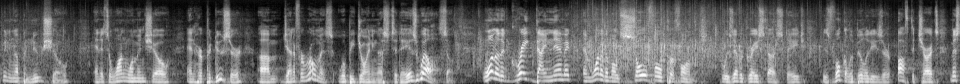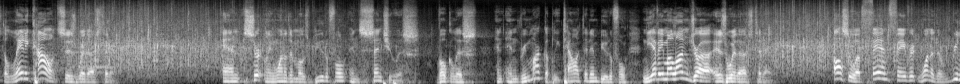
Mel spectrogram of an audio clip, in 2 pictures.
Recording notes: Live at the South Point Casino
